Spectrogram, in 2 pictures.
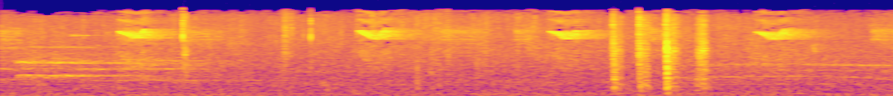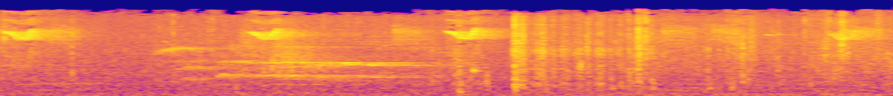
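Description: A bird's short, high, falling chirp repeated over and over, roughly once a second, over outdoor ambience, with two longer, steadier, lower calls near the start and about two-thirds of the way through, and a few sharp clicks.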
